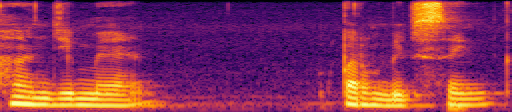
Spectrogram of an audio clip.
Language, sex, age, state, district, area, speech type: Punjabi, male, 45-60, Punjab, Barnala, rural, spontaneous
